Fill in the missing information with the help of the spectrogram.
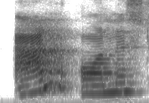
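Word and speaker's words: honest: আমরা আওয়াজটা শুনে বসাই যেমন অনেস্ট যেহেতু এইটা সাইলেন্ট অনেস্ট ম্যান অনেস্ট ও এর উচ্চারণ হচ্ছে সেইজন্য এন হল ইউ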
